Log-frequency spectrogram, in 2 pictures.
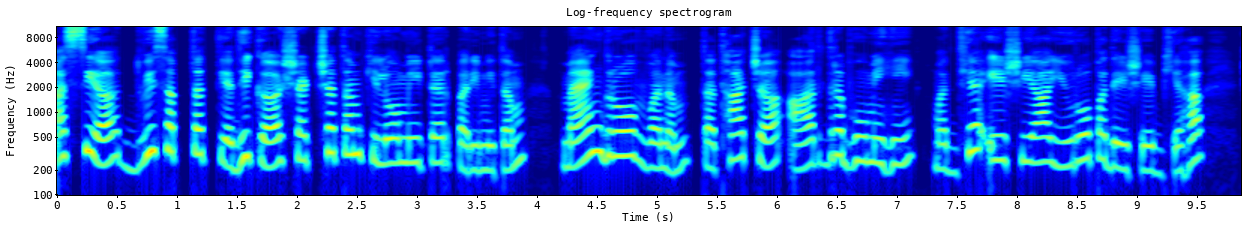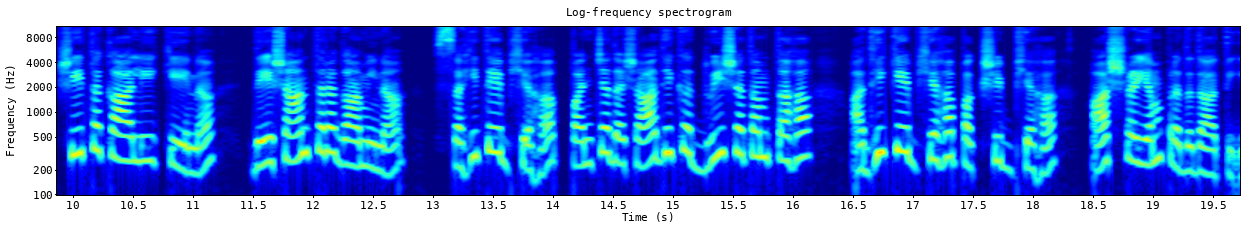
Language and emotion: Sanskrit, neutral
